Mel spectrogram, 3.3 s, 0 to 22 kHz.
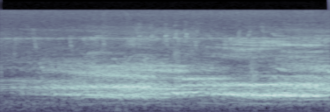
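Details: Howler monkey troop calling at dawn, around 5:30 am, in jungle at the edge of Zancudo, Costa Rica; a continuous, rising wall of deep overlapping howls growing louder toward the end.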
